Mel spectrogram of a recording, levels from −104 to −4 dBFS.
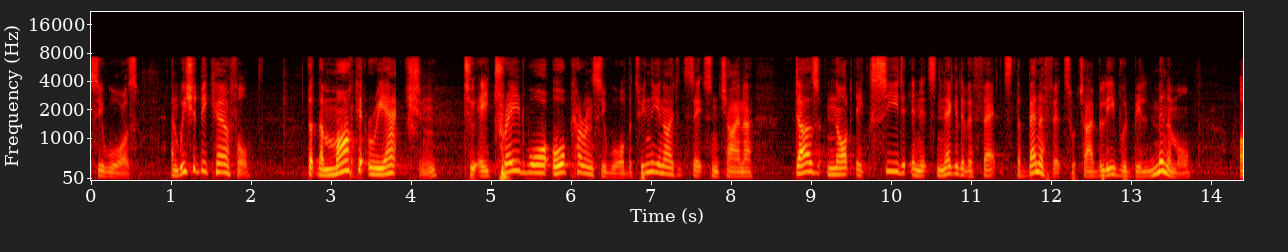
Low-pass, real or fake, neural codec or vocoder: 7.2 kHz; real; none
